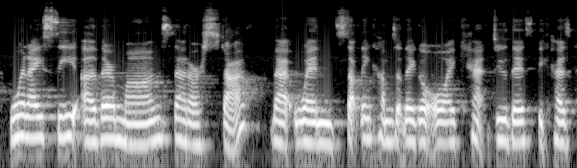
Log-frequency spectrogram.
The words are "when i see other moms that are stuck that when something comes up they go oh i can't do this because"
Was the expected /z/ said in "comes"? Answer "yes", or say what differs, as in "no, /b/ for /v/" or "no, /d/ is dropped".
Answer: yes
